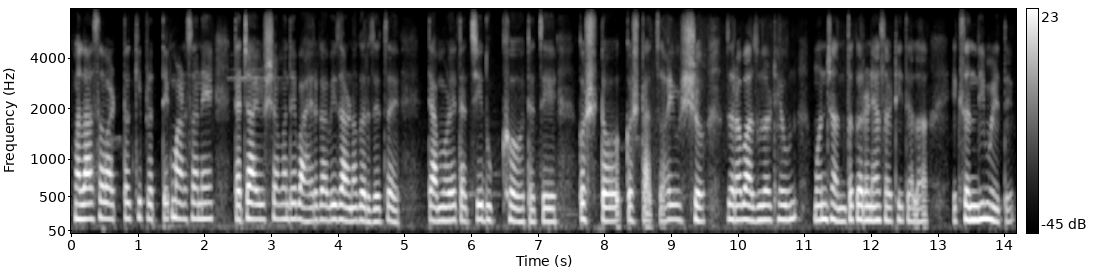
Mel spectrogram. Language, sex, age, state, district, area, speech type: Marathi, female, 18-30, Maharashtra, Pune, urban, spontaneous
